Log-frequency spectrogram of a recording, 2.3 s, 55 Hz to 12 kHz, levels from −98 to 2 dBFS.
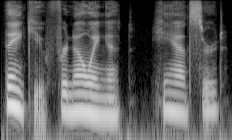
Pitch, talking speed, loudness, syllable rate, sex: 165 Hz, 180 wpm, -22 LUFS, 5.0 syllables/s, female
